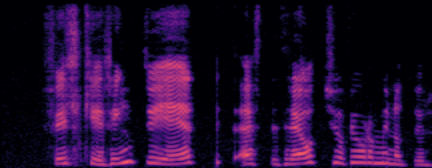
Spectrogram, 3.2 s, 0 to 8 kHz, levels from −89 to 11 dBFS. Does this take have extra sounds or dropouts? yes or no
yes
